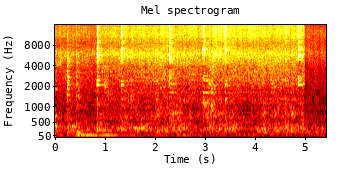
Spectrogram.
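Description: Diced potatoes fry and sizzle in a wok as they are stirred, a steady close hiss with a few sharp scraping knocks from the stirring utensil.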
